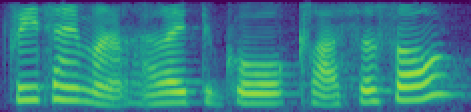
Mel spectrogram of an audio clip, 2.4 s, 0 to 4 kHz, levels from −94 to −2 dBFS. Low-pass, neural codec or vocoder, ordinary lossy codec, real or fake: 3.6 kHz; codec, 44.1 kHz, 7.8 kbps, Pupu-Codec; none; fake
